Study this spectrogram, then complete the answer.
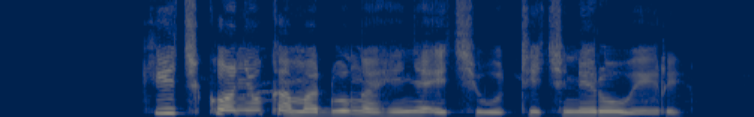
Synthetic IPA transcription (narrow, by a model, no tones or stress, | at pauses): kʰit͡ʃkɔɲɔkamadwoŋaɦɪɲaet͡ʃiwotit͡ʃneɾoweɾe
